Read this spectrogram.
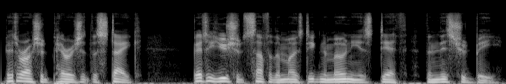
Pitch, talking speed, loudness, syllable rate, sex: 110 Hz, 215 wpm, -17 LUFS, 6.3 syllables/s, male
